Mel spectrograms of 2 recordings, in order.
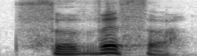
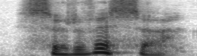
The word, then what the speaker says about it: cerveza: In the north, locals speak with distinción, making a crisp difference between the S sound and the soft C or Z, like the English th. Think of the word cerveza.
